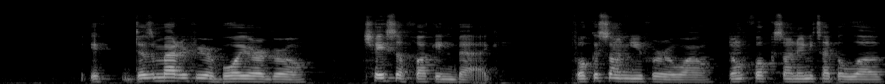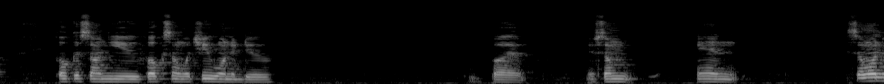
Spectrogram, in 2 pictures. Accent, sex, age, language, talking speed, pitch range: American, male, 20-39, English, 140 wpm, 115-140 Hz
